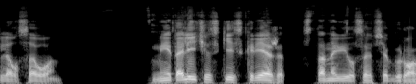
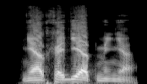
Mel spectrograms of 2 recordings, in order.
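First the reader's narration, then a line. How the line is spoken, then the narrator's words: Growl. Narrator (Russian): на Вургине прорычал длинный клык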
